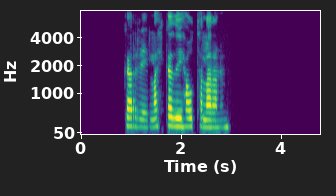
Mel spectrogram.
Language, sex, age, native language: Icelandic, female, 20-29, Icelandic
